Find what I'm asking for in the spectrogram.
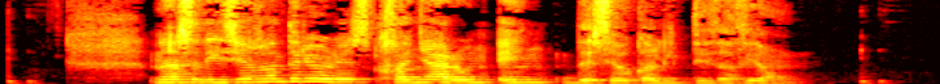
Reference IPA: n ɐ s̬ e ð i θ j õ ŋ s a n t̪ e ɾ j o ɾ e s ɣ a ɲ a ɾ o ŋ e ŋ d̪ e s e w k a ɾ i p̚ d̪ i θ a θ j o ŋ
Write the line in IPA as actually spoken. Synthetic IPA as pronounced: n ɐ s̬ e ð i θ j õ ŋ s a n t̪ e ɾ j o ɾ e s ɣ a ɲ a ɾ o ŋ e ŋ d̪ e s e w k a l i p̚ t̪ i θ a θ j o ŋ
